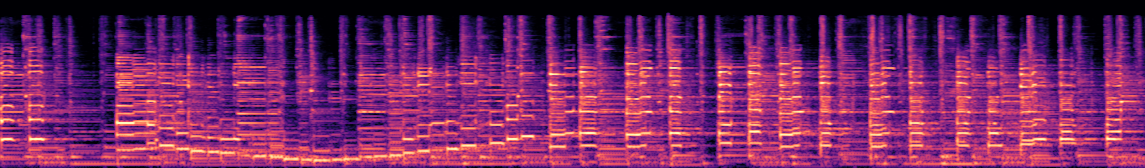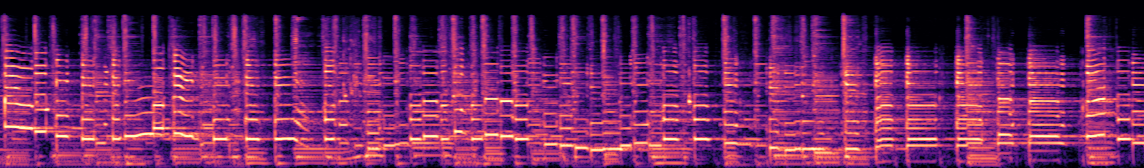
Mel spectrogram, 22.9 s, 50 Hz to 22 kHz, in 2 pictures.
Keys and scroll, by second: 10.8 BackSpace, 20.3-20.9 typing, 21.5 Return.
